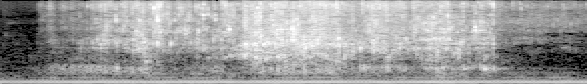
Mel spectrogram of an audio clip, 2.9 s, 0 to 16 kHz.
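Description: Water pours into a Compact Cook Pro M6 electric pressure cooker holding chicken, white wine and bay leaves for a blanquette, a steady close trickle and splash lasting a couple of seconds over a low electrical hum.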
